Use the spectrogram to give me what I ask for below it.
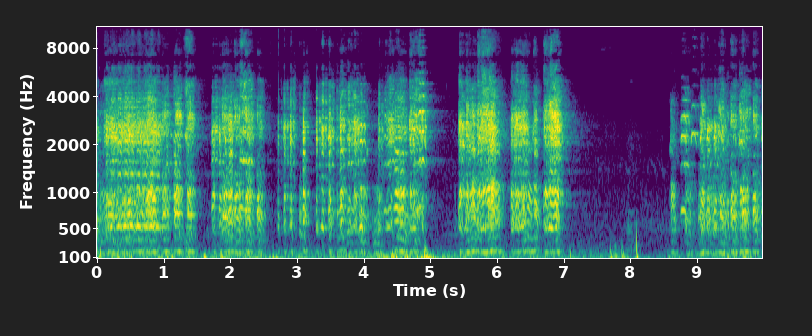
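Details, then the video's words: Snow geese flock heard from a front porch, a dense chorus of harsh nasal honks in continuous overlapping bursts, briefly thinning around the eighth second before resuming, under constant broadband hiss. "Snow Geese Making Noise"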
